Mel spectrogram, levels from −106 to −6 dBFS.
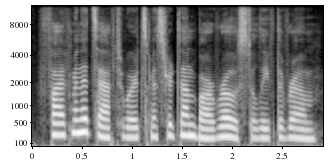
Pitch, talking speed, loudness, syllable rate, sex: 205 Hz, 205 wpm, -16 LUFS, 5.8 syllables/s, female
